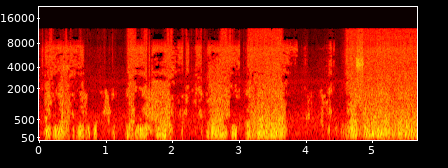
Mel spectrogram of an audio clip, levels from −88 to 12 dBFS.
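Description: From 0.0 to 2.65 s, again from 2.83 to 3.14 s, and from 3.67 to 4.62 s, the speech sinks by roughly 20 dB, and by around 25 dB in the last stretch, fading and breaking up. This is speech suppressed in double talk, likely an echo canceller that treated overlapping far-end audio as echo and attenuated everything. On a waveform the envelope collapses in these spans. A spectrogram shows the harmonics and upper bands thinning to faint traces.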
